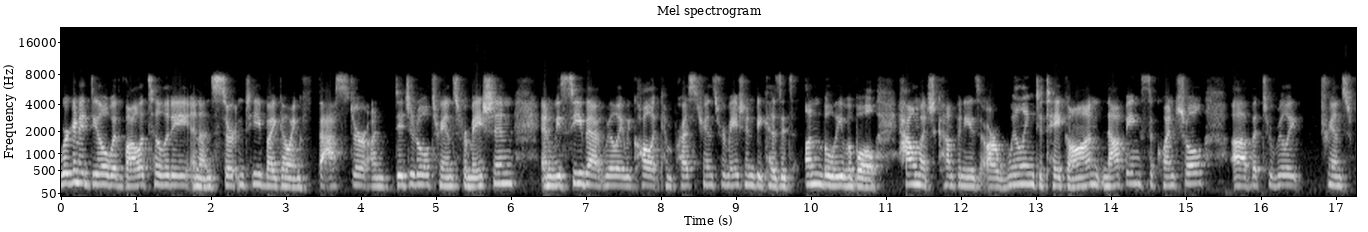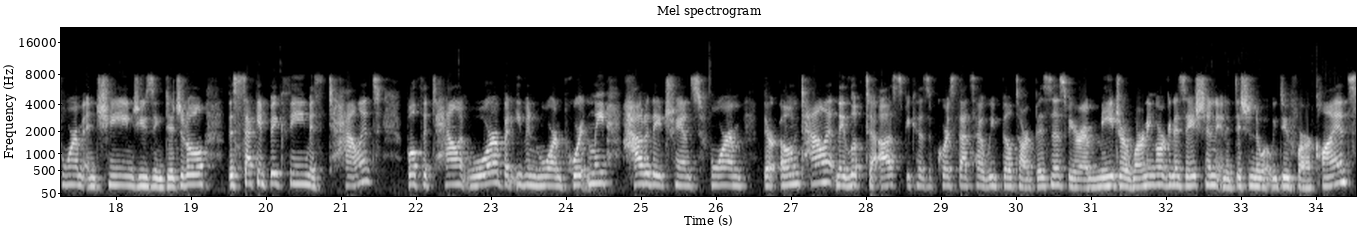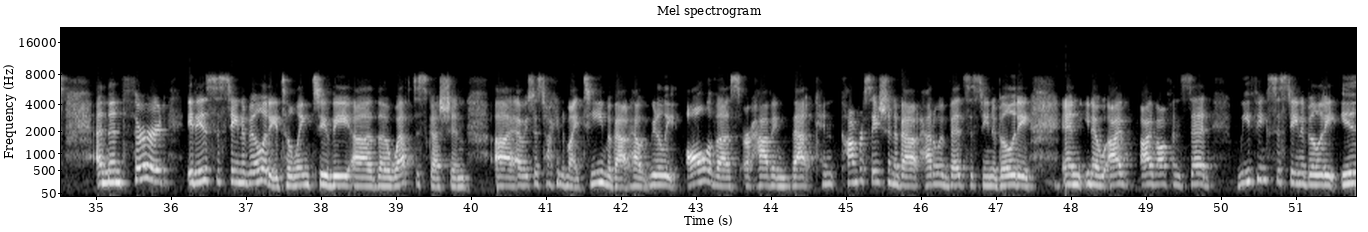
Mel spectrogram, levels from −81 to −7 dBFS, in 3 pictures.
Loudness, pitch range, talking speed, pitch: -20 LUFS, 175-205 Hz, 170 wpm, 190 Hz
